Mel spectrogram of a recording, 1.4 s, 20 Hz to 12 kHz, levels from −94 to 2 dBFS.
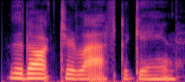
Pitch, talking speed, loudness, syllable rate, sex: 180 Hz, 170 wpm, -18 LUFS, 5.6 syllables/s, female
